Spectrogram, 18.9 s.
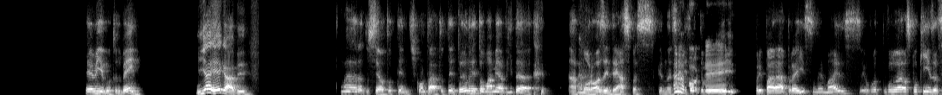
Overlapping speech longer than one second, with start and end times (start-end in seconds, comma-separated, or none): none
